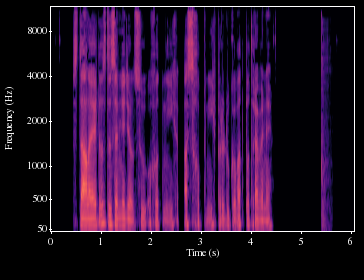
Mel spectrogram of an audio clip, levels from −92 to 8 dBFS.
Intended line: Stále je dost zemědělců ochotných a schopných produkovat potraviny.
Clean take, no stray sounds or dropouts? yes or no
no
